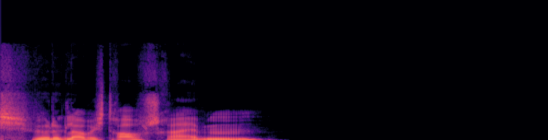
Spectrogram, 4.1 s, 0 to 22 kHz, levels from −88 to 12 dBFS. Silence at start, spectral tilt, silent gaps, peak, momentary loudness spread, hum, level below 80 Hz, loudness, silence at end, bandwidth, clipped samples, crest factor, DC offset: 0 s; -6 dB/octave; none; -6 dBFS; 6 LU; none; -60 dBFS; -21 LUFS; 2.15 s; 13.5 kHz; under 0.1%; 18 dB; under 0.1%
